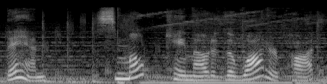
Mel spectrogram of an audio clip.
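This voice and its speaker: A woman narrating a scripted children's fairytale as an expressive storyteller. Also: mid-range voice, slow. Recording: music bed behind.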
